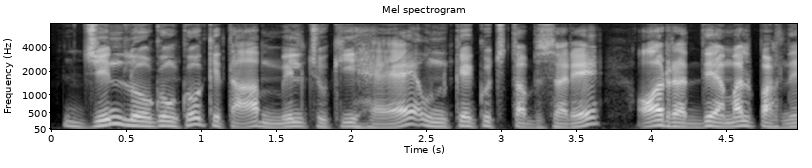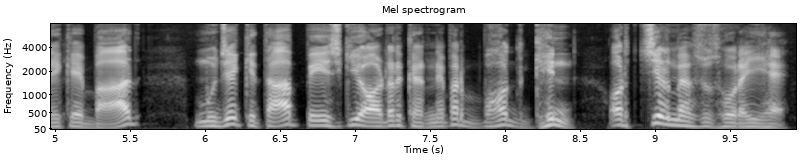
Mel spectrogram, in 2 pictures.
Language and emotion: Urdu, disgusted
